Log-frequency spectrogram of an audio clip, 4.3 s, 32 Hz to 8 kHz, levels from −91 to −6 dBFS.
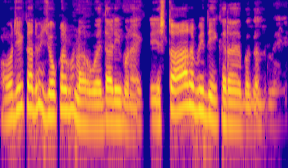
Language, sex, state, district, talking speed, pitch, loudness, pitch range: Hindi, male, Bihar, Purnia, 265 wpm, 145 Hz, -17 LUFS, 130-210 Hz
